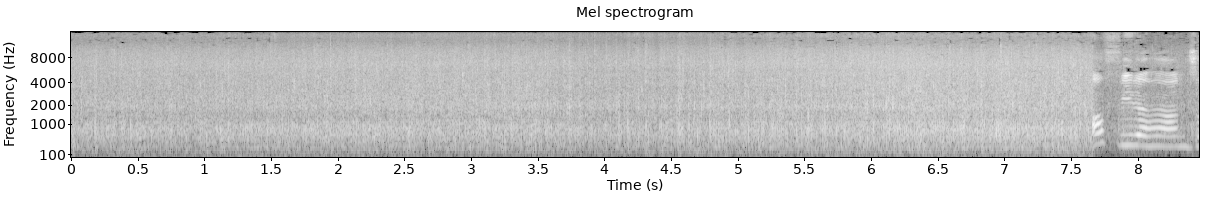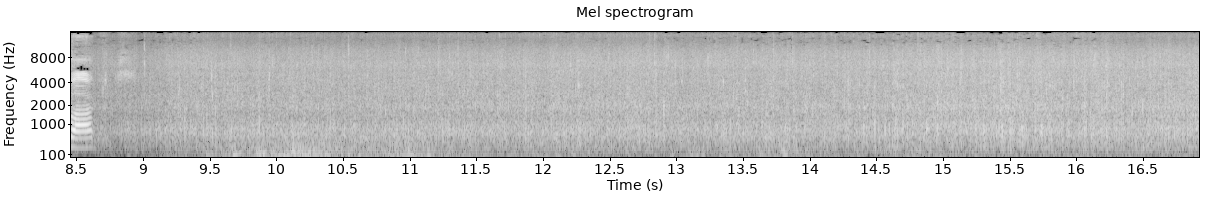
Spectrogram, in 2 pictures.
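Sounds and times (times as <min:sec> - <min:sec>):
steady dense rain pouring during a thunderstorm at a campsite: 0:00.0 - 0:16.9
speech: 0:07.9 - 0:08.8
low rumble of thunder during a rainstorm at a campsite: 0:09.0 - 0:16.9.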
